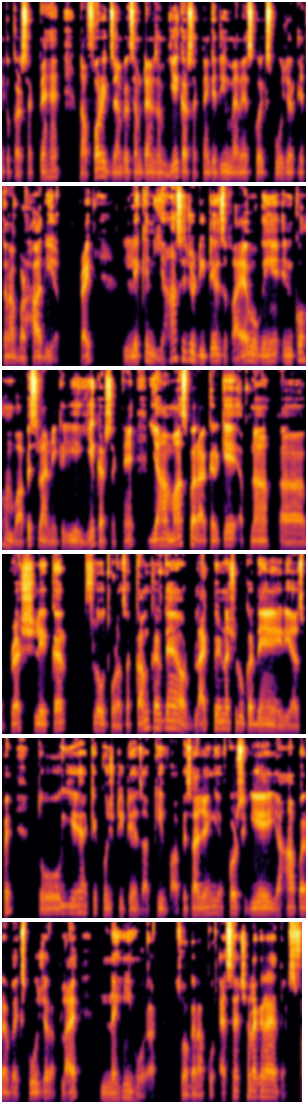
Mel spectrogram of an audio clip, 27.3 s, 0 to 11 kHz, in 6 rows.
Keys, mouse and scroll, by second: 15.2-26.1 drag, 26.1 space, 26.3 ctrl+click, 26.6 ctrl+space.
